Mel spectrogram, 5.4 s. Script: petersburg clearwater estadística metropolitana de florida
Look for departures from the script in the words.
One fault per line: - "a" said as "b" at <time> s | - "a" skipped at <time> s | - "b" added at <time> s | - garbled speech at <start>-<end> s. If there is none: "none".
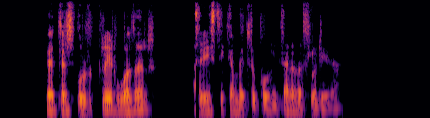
none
